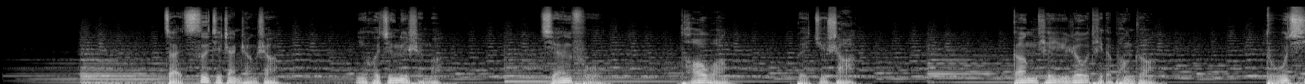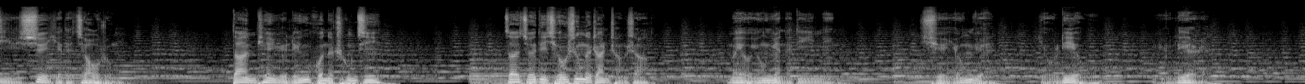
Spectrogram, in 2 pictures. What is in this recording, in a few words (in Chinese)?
男 专题 多彩旁白 带干音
